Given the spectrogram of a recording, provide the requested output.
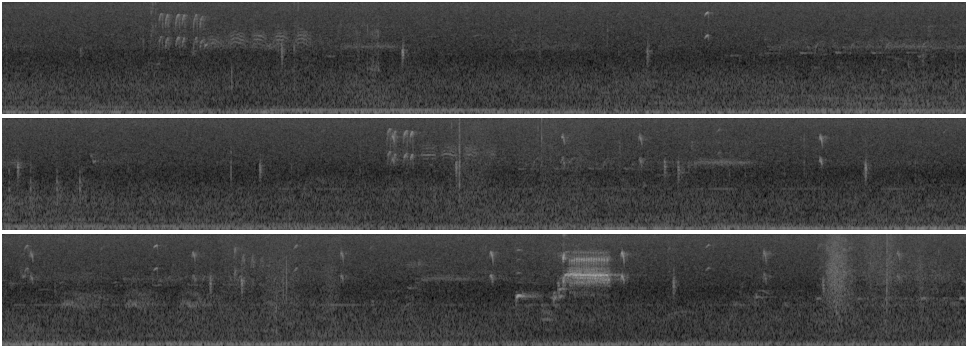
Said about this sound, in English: Yeah, this got a few song sparrows singing here. Red wings.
